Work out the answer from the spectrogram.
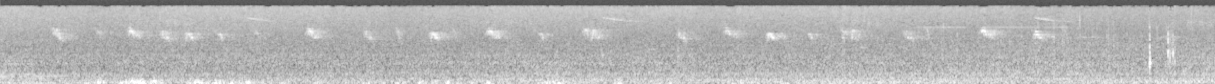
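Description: Small birds chirping outdoors: short, high chirps, about one or two a second, over a low, uneven rumble of outdoor background noise.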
